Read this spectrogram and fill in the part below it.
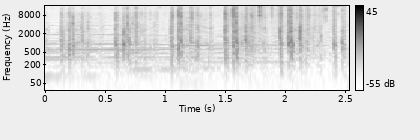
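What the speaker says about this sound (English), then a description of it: "the ever-present clip-clop of those horse-drawn" Horse-drawn carriages clip-clop across the medieval market square in Bruges, with a steady rhythm of crisp hoof strikes on stone, fairly close and clear, with faint background chatter.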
